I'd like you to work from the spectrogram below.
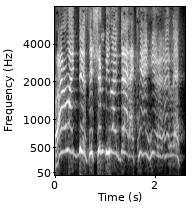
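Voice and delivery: high squeaky mocking voice of a complainer; mock whiny viewer. Host mocking a picky chat viewer, squeaky whine. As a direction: whine it like a fussy critic.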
